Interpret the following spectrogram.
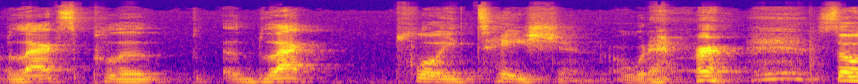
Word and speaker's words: blaxploitation: How do you pronounce it? It's called blaxploitation or whatever.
